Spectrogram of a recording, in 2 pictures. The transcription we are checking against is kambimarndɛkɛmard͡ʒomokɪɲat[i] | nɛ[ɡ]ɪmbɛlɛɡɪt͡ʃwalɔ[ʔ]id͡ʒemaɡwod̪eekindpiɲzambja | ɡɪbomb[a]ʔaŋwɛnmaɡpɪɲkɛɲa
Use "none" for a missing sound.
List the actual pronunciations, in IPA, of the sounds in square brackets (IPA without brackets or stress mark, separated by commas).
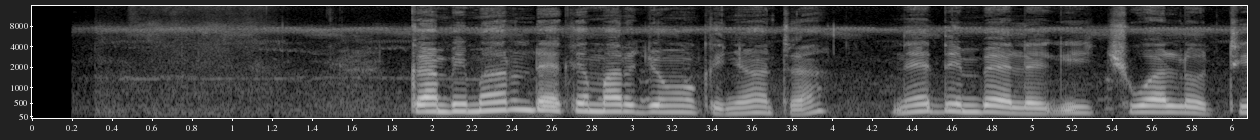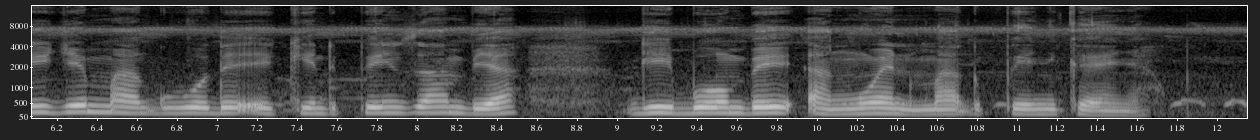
a, d, t, e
